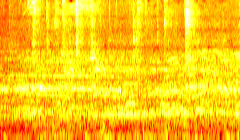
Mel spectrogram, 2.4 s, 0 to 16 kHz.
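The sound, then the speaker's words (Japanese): A dense, steady roar of a large crowd at the 55 Hiroba plaza of the Shinjuku Mitsui Building, Tokyo, during an inter-company singing contest among the building's office tenants. Voices blend into continuous cheering and babble, loud and even throughout, with occasional brighter shouts rising above the wash. “すごい歓声でしょう、えー、今週の水曜日から水木金の3日間ここ新宿三井ビルの、えー、55広場というところでこの新宿三井ビル、えー、オフィスビルなんですけどもこのオフィスビルに入居する会社対抗ののど自慢大会というのが行われていました”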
